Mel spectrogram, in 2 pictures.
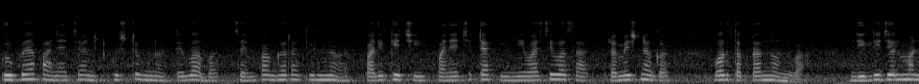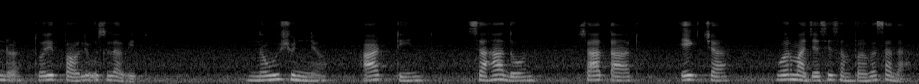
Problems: constant background noise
